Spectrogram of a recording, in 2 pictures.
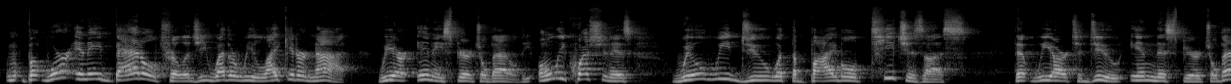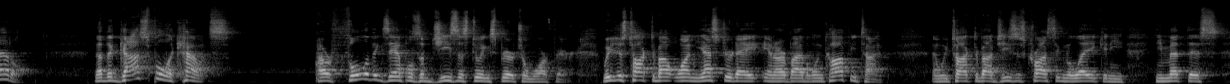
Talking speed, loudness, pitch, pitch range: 190 wpm, -29 LUFS, 170 Hz, 150-195 Hz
